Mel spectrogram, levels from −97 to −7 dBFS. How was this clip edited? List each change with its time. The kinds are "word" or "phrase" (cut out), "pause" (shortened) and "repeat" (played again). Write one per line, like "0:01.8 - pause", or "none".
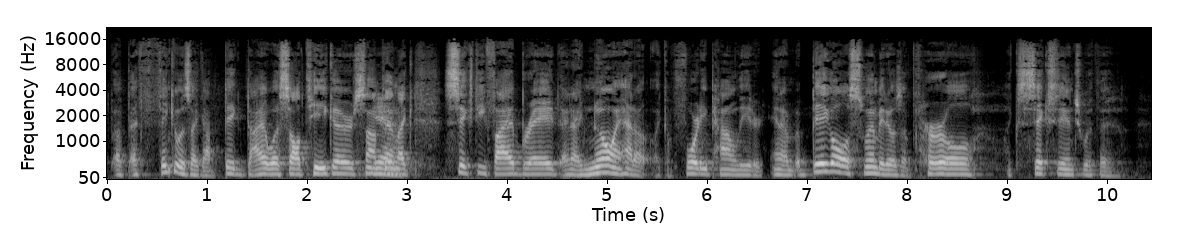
0:01.4 - word
0:06.5 - word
